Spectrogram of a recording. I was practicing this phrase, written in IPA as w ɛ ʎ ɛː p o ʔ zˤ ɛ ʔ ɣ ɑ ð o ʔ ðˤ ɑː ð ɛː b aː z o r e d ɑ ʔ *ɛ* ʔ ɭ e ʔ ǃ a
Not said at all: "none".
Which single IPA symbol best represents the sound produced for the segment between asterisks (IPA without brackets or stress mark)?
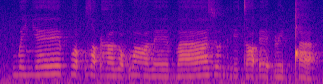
ɛː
